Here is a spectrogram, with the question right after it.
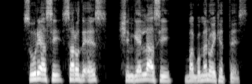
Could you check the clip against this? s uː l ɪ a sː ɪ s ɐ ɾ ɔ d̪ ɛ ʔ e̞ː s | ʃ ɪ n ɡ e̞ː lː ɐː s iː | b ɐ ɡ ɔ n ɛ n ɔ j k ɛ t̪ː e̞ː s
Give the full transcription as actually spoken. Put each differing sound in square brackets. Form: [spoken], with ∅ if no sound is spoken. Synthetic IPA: s uː [ɾ] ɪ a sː ɪ s ɐ ɾ ɔ d̪ ɛ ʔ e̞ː s | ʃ ɪ n ɡ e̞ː lː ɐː s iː | b ɐ ɡ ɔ [m] ɛ n ɔ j k ɛ t̪ː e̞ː s

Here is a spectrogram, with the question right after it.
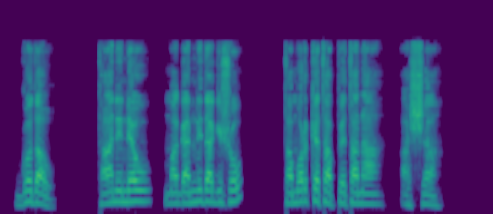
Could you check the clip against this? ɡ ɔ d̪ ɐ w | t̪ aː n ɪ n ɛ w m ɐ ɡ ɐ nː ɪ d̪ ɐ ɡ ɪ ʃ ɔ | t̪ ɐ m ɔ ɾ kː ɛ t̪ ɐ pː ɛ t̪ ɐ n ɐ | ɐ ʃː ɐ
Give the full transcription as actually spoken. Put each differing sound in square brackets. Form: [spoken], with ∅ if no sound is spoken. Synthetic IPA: ɡ ɔ d̪ ɐ w | t̪ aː n ɪ n ɛ w m ɐ ɡ ɐ nː ɪ d̪ ɐ ɡ ɪ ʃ ɔ | t̪ ɐ m ɔ ɾ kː ɛ t̪ ɐ pː ɛ t̪ ɐ n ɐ | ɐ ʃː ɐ

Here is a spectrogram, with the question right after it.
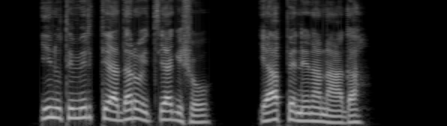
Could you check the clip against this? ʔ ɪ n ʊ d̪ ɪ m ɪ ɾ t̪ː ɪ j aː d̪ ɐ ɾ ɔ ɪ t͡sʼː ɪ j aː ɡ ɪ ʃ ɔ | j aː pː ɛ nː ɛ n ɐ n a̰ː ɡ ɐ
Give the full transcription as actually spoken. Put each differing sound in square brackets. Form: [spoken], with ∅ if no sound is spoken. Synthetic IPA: ʔ ɪ n ʊ [t̪] ɪ m ɪ ɾ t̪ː ɪ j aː d̪ ɐ ɾ ɔ ɪ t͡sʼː ɪ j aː ɡ ɪ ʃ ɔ | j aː pː ɛ [n] ɛ n ɐ n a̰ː ɡ ɐ

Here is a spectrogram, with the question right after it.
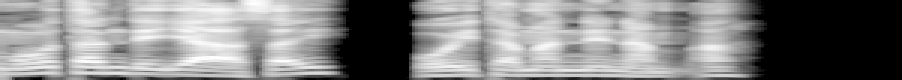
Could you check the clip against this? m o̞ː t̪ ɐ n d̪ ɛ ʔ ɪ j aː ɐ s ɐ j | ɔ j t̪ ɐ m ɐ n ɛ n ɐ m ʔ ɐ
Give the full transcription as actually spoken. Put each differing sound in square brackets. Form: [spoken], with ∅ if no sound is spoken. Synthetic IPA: m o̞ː t̪ ɐ n d̪ ɛ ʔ ɪ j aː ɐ s ɐ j | ɔ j t̪ ɐ m ɐ [nː] ɛ n ɐ m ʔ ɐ

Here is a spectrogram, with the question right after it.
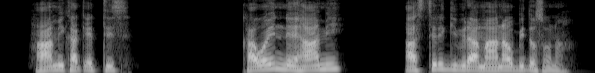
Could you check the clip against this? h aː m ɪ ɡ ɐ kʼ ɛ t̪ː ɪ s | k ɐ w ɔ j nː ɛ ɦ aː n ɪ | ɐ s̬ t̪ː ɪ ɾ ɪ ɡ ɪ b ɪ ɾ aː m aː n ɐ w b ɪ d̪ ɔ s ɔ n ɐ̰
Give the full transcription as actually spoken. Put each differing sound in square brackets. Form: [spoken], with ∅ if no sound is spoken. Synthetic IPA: h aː m ɪ [k] ɐ kʼ ɛ t̪ː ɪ s | k ɐ w ɔ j nː ɛ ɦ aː [m] ɪ | ɐ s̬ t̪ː ɪ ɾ ɪ ɡ ɪ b ɪ ɾ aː m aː n ɐ w b ɪ d̪ ɔ s ɔ n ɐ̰

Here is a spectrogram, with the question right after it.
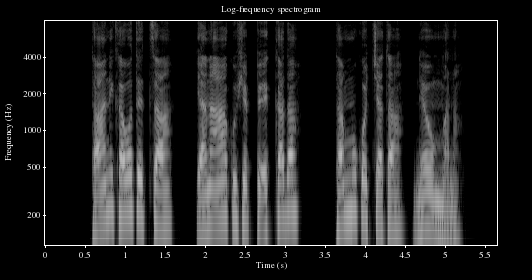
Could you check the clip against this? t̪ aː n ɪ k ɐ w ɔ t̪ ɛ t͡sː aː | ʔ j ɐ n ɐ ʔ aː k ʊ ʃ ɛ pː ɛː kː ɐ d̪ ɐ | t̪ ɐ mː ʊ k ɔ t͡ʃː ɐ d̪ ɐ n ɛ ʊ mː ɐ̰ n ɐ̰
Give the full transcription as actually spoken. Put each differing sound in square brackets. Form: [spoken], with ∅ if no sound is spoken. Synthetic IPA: t̪ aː n ɪ k ɐ w ɔ t̪ ɛ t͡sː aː | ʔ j ɐ n ɐ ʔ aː k ʊ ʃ ɛ pː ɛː kː ɐ d̪ ɐ | t̪ ɐ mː ʊ k ɔ t͡ʃː ɐ [t̪] ɐ n ɛ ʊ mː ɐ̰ n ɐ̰

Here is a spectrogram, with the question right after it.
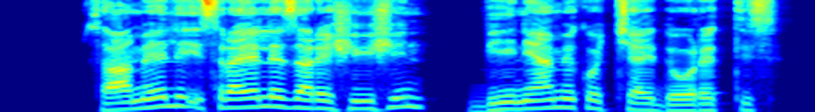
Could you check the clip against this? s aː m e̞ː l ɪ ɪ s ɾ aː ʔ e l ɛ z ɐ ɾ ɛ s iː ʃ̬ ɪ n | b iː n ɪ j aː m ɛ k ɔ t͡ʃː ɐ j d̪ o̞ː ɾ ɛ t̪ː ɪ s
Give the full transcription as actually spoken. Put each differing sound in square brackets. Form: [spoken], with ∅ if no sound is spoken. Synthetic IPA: s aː m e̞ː l ɪ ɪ s ɾ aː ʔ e l ɛ z ɐ ɾ ɛ [ʃ] iː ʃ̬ ɪ n | b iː n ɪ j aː m ɛ k ɔ t͡ʃː ɐ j d̪ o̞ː ɾ ɛ t̪ː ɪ s

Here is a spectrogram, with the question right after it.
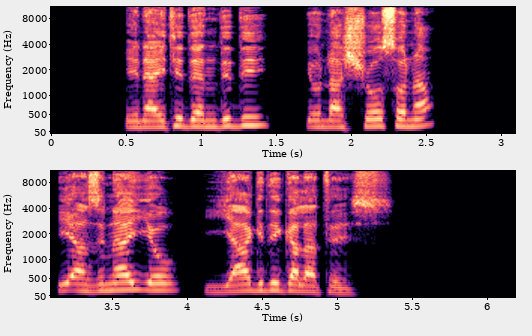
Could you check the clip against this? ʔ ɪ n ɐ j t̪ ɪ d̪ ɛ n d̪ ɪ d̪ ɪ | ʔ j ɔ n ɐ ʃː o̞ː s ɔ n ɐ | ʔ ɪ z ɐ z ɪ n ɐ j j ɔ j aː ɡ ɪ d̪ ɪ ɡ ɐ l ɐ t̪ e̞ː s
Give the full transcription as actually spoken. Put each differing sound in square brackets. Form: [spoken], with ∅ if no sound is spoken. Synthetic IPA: ʔ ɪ n ɐ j t̪ ɪ d̪ ɛ n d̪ ɪ d̪ ɪ | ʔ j ɔ n ɐ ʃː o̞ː s ɔ n ɐ | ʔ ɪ [∅] ɐ z ɪ n ɐ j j ɔ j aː ɡ ɪ d̪ ɪ ɡ ɐ l ɐ t̪ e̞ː s

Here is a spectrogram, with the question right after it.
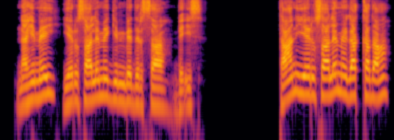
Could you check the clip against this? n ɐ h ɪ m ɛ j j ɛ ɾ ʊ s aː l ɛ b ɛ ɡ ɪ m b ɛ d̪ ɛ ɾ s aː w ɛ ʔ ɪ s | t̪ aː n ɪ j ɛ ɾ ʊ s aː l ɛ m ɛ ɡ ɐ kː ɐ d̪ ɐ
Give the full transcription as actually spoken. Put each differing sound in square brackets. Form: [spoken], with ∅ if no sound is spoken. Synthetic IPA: n ɐ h ɪ m ɛ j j ɛ ɾ ʊ s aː l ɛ [m] ɛ ɡ ɪ m b ɛ d̪ ɛ ɾ s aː [b] ɛ ʔ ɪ s | t̪ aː n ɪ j ɛ ɾ ʊ s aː l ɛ m ɛ ɡ ɐ kː ɐ d̪ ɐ

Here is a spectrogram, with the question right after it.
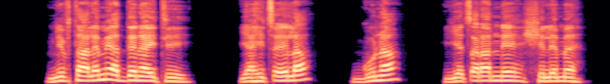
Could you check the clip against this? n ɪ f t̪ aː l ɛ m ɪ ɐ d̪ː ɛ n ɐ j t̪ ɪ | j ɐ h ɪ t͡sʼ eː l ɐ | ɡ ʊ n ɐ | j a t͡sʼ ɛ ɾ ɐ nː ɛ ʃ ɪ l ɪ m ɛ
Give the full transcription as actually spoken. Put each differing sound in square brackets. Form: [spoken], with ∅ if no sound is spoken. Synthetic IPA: n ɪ f t̪ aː l ɛ m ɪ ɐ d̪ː ɛ n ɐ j t̪ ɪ | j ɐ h ɪ t͡sʼ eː l ɐ | ɡ ʊ n ɐ | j [ɛ] t͡sʼ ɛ ɾ ɐ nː ɛ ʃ ɪ l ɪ m ɛ

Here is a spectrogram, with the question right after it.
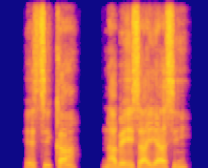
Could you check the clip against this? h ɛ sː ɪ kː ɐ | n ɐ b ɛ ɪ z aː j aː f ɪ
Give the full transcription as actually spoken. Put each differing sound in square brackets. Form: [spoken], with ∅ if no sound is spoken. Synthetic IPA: h ɛ sː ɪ kː ɐ | n ɐ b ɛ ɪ [s] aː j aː [s] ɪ

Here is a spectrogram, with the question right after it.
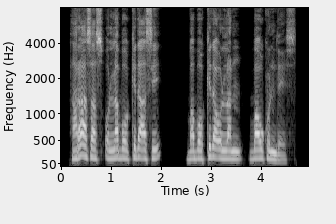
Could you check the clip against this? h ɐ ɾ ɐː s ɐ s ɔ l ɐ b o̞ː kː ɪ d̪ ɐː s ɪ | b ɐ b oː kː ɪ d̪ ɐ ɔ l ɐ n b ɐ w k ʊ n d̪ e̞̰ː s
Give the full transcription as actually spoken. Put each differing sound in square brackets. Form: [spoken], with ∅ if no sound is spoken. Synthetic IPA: h ɐ ɾ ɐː s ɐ s ɔ [lː] ɐ b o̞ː kː ɪ d̪ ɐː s ɪ | b ɐ b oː kː ɪ d̪ ɐ ɔ [lː] ɐ n b ɐ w k ʊ n d̪ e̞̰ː s

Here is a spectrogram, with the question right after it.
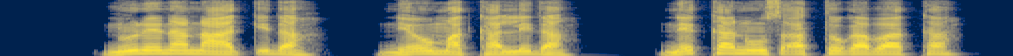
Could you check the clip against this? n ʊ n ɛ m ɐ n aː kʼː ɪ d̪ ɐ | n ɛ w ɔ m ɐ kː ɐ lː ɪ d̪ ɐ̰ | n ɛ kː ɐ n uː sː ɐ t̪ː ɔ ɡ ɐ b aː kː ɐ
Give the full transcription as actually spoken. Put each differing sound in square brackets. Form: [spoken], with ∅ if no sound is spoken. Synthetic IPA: n ʊ n ɛ [n] ɐ n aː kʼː ɪ d̪ ɐ | n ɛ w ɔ m ɐ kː ɐ lː ɪ d̪ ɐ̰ | n ɛ kː ɐ n uː [s] ɐ t̪ː ɔ ɡ ɐ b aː kː ɐ

